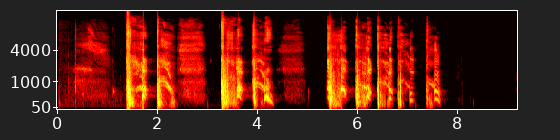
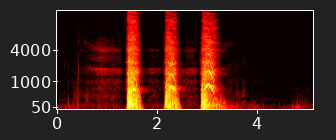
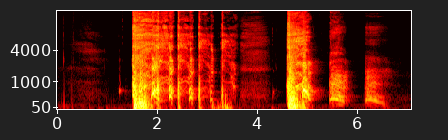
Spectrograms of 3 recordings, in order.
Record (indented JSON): {
  "three_cough_length": "9.2 s",
  "three_cough_amplitude": 32768,
  "three_cough_signal_mean_std_ratio": 0.35,
  "exhalation_length": "5.1 s",
  "exhalation_amplitude": 32768,
  "exhalation_signal_mean_std_ratio": 0.31,
  "cough_length": "7.1 s",
  "cough_amplitude": 32768,
  "cough_signal_mean_std_ratio": 0.37,
  "survey_phase": "beta (2021-08-13 to 2022-03-07)",
  "age": "45-64",
  "gender": "Female",
  "wearing_mask": "No",
  "symptom_cough_any": true,
  "symptom_runny_or_blocked_nose": true,
  "symptom_shortness_of_breath": true,
  "symptom_sore_throat": true,
  "symptom_abdominal_pain": true,
  "symptom_diarrhoea": true,
  "symptom_fatigue": true,
  "symptom_headache": true,
  "symptom_other": true,
  "symptom_onset": "5 days",
  "smoker_status": "Never smoked",
  "respiratory_condition_asthma": false,
  "respiratory_condition_other": false,
  "recruitment_source": "REACT",
  "submission_delay": "1 day",
  "covid_test_result": "Negative",
  "covid_test_method": "RT-qPCR"
}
